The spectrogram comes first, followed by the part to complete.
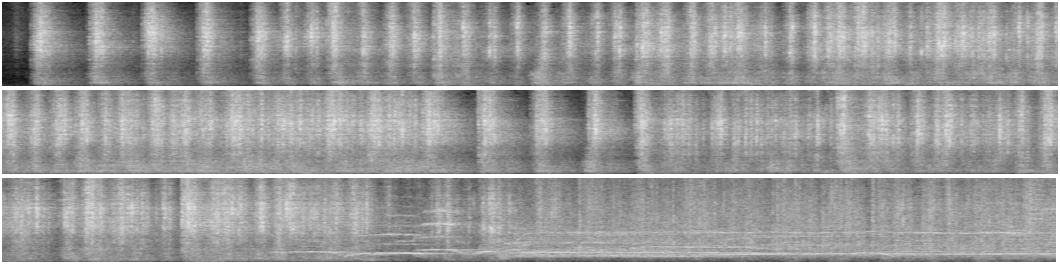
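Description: Theatre audience bursting into loud applause right as the music ends, dense clapping with cheering, and high whoops and shouts rising over it in the last few seconds.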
